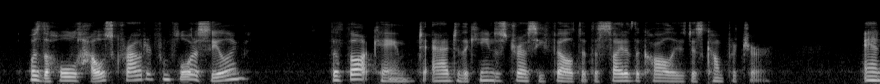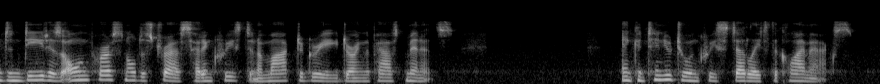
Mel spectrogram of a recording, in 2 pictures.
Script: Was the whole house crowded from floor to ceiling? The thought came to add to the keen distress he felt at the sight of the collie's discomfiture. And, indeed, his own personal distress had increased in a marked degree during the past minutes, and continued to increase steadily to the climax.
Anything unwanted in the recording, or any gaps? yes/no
no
